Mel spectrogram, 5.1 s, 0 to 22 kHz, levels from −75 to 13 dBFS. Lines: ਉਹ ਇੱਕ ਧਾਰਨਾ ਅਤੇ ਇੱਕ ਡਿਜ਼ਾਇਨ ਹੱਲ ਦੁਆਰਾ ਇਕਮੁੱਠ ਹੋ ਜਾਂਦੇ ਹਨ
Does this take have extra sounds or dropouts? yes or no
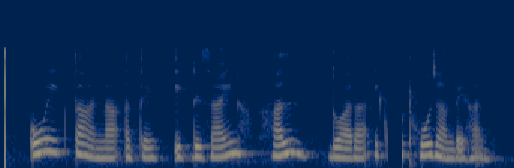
yes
